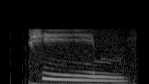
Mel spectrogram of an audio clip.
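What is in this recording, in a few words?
"tim4", Cantonese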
